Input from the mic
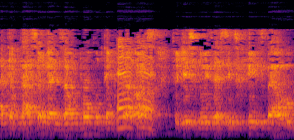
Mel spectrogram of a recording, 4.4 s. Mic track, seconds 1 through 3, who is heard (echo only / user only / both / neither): both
